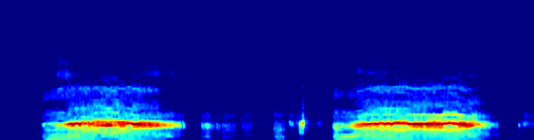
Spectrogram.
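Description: A baby boy who has been crying for hours wails in two long, strained cries separated by a brief gasping pause, loud, with a faint steady hum underneath and no talking.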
